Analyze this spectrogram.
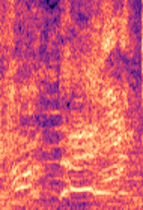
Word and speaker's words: Hyundai: It's Hyundai, like Sunday. Yeah, like literally no native English speaker would believe Hyundai actually rhymes with Sunday with the way it's spelt.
